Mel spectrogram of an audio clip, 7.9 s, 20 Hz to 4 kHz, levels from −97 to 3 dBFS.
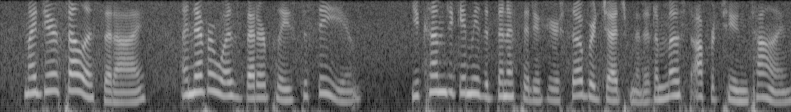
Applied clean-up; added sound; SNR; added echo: neural mask model Resemble Enhance denoiser.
